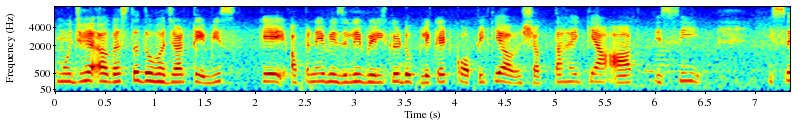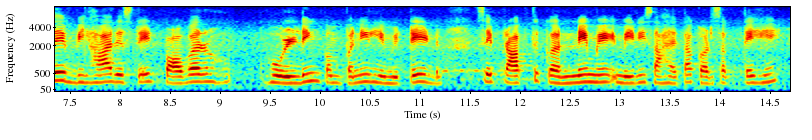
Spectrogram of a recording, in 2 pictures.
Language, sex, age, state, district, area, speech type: Hindi, female, 18-30, Madhya Pradesh, Harda, urban, read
